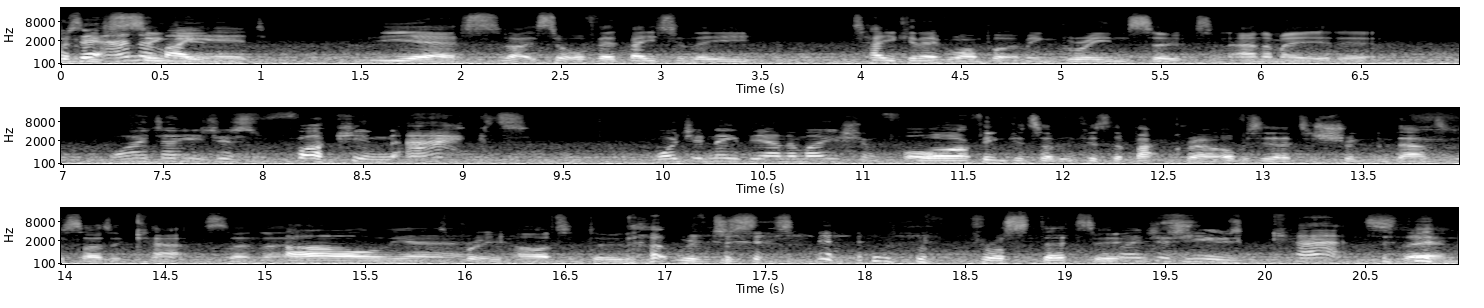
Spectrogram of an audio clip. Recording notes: A special episode recorded on the M4 motorway. On the way back from gigs.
